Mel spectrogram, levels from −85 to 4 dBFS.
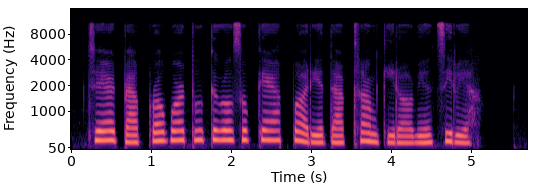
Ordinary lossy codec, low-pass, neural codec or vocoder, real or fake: none; 10.8 kHz; codec, 24 kHz, 0.9 kbps, WavTokenizer, small release; fake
